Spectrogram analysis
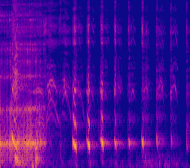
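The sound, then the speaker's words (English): A long, loud burp rumbles out, then breaks into a rapid series of about eight short, choppy belches that fade slightly as they go, with no talking. “Oh my god, I hope that somewhere deep in your subconscious you were actually wanting burping.”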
